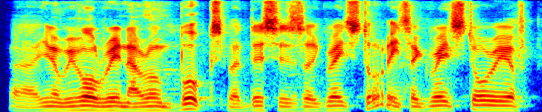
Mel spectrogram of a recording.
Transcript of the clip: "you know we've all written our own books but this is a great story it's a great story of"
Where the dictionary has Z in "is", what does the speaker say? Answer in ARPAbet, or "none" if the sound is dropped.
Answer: Z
